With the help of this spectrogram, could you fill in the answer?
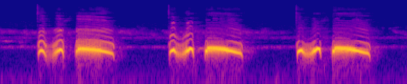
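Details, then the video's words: Spotted dove kept as a decoy, cooing to provoke a rival wild dove: a wavering double note and a long falling coo, the phrase repeated three times with regular pauses, no other sounds. "Tiếng chim cu gáy kích bổi hiệu quả bài bản thúc gù"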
